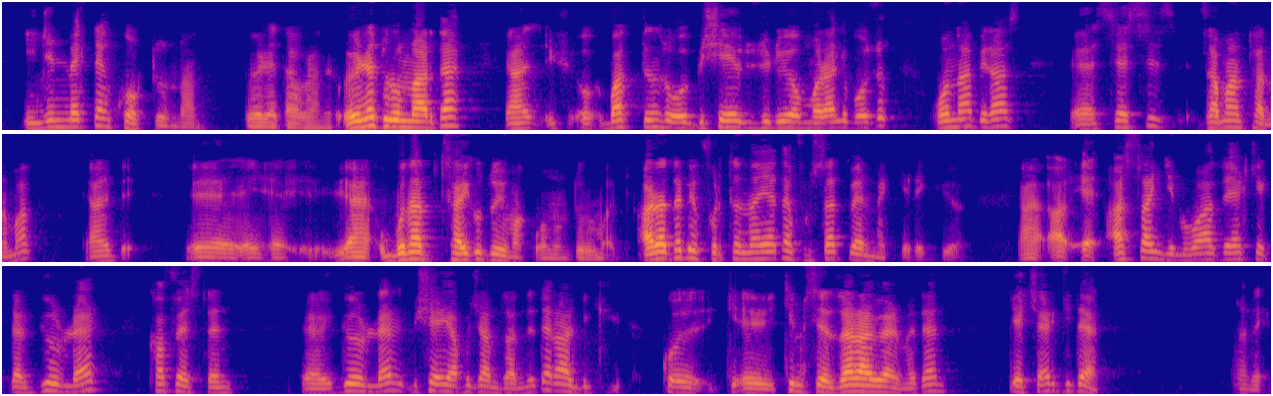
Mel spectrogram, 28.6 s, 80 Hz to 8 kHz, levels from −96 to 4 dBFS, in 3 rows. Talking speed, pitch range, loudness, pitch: 120 wpm, 125-165 Hz, -30 LUFS, 150 Hz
